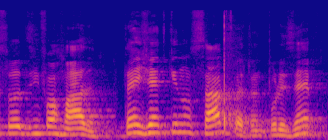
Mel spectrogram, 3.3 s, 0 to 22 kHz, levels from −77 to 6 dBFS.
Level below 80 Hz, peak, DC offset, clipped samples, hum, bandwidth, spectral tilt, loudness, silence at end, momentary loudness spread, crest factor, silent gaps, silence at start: -54 dBFS; -4 dBFS; under 0.1%; under 0.1%; none; 16 kHz; -7 dB/octave; -19 LUFS; 0 s; 7 LU; 14 dB; none; 0 s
